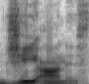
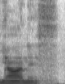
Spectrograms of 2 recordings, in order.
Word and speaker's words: Giannis: Anyway, stop calling that man Giannis. That shit's annoying, by the way. Don't pronounce the G all extra hard.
